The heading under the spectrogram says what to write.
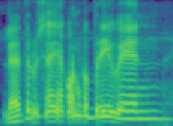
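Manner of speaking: high, exasperated appeal; exasperated question. Real, not acted. Streamer asking viewers what he should do, exasperated. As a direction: throw it back at the critics, high-pitched. Throws question back at critics.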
